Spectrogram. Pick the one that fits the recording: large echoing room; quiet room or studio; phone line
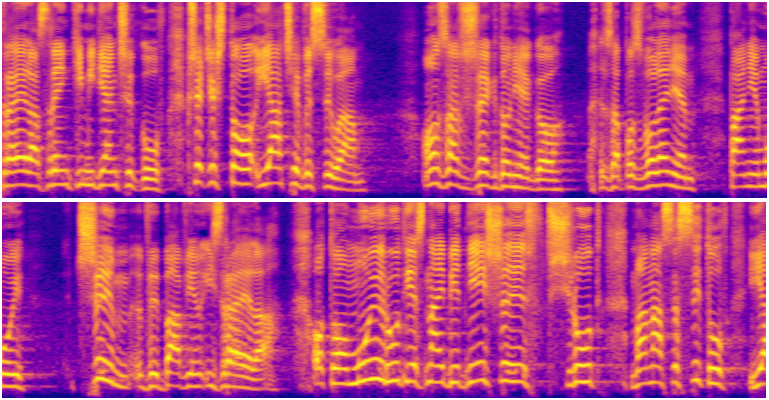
large echoing room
